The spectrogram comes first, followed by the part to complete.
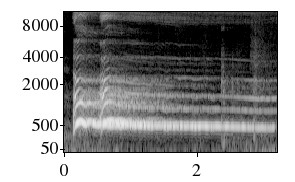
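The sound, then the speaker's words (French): Usdan, Tristan's dog, howls loudly in the keep of King Mark's castle in one long, sustained, slightly wavering cry with a rising start, accompanied by faint extra yips partway through. “Sire, depuis la fuite de Tristan, son chien Usdan hurle à la mort jour et nuit dans le donjon.”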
